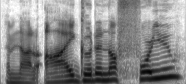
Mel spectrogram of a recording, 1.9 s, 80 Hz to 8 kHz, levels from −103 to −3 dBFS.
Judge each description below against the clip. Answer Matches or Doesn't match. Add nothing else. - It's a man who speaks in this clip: Matches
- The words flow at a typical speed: Doesn't match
